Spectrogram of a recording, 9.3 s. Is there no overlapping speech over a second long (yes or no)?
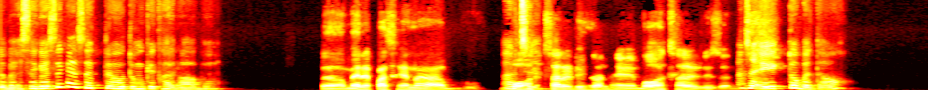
yes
